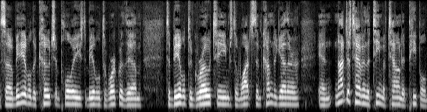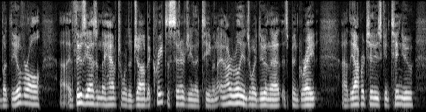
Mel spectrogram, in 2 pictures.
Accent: Atlanta, Georgia, United States; I'm one of the locals here, born and raised in the Atlanta area. Grateful for the opportunity that I had to be raised in the South and the opportunity I had to live in the South.

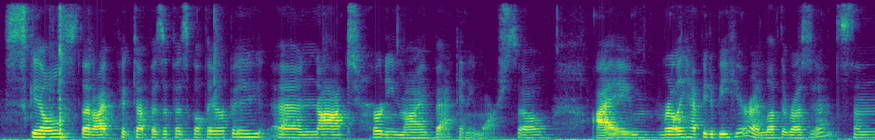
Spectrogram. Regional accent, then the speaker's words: Chicago, Illinois, United States; I'm actually not a native Texan. I am from the Chicago area, and my background is actually in physical therapy.

